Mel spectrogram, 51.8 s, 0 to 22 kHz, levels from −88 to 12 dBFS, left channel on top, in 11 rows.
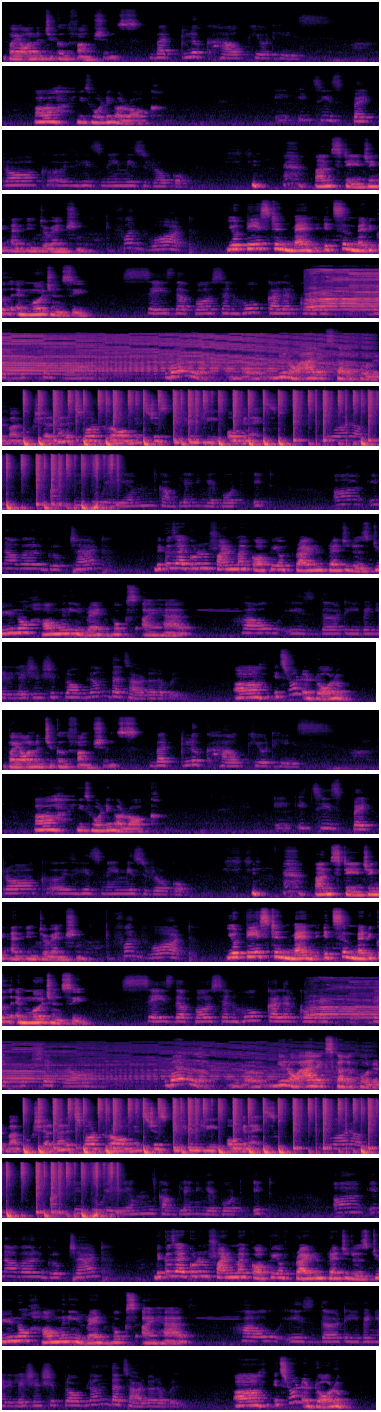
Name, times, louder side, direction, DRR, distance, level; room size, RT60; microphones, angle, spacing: voice 1, 0.0-1.7 5.1-6.7 12.5-15.2 16.9-19.9 25.6-31.7 39.6-44.7 50.0-51.4, right 2 dB, 60° right, 1.3 m, -32 dB
voice 2, 1.8-4.0 8.1-11.7 15.5-16.6 20.4-24.9 32.3-32.8 33.6-36.2 37.1-39.1 45.3-49.4, right 2 dB, 85° right, 1.5 m, -45 dB
sound 1, 22.6-28.2, left 6 dB, 40° left, 0.4 m, -38 dB
sound 2, 28.5-34.4, right 1 dB, 5° right, 0.6 m, -28 dB
6.9 x 5.1 x 3.6 m
head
